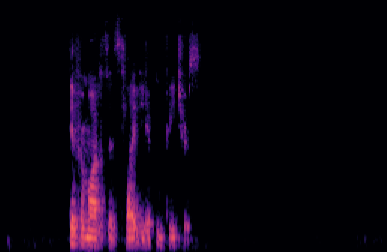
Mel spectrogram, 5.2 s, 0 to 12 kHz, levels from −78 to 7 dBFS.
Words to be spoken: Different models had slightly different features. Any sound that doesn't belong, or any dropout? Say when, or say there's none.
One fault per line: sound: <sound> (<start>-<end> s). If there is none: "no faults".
no faults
